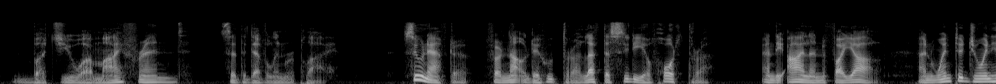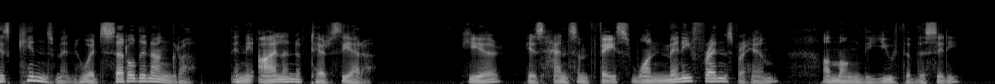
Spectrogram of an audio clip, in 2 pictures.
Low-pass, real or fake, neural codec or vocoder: 7.2 kHz; real; none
